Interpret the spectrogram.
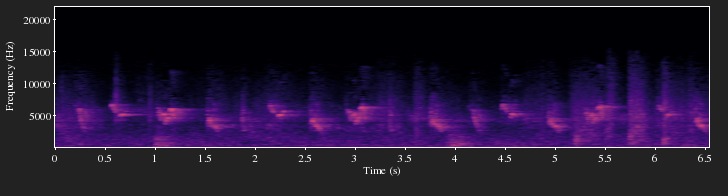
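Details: Caged Red-whiskered bulbul singing quick, sharp, high whistled notes, repeated about twice a second in a lively chattering series.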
